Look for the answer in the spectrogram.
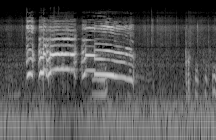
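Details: Rhode Island Red rooster in a coop with egg-eating hens gives a full crow: short sharp first note, a held second, then a long sustained tone sinking at the end, followed by soft hen clucks.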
